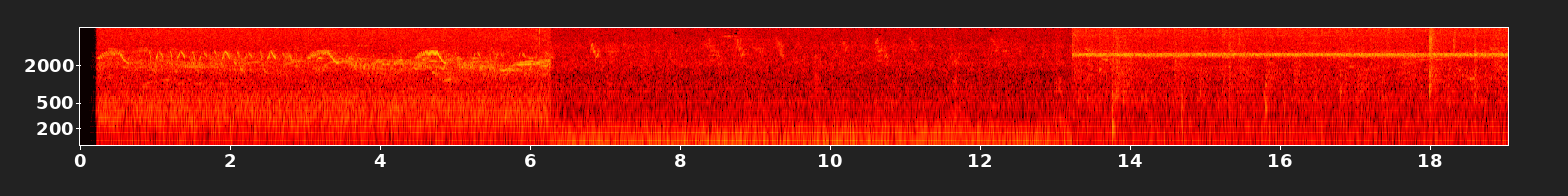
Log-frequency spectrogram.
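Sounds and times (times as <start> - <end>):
outdoor background: 0.1 - 19.0
birds chirping: 0.2 - 19.0
low rumble: 6.3 - 19.0.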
